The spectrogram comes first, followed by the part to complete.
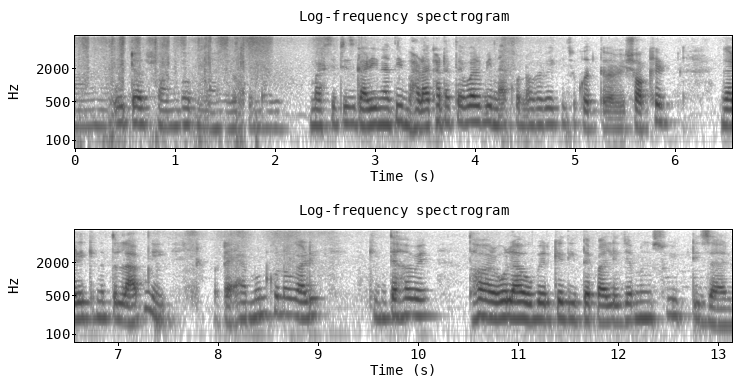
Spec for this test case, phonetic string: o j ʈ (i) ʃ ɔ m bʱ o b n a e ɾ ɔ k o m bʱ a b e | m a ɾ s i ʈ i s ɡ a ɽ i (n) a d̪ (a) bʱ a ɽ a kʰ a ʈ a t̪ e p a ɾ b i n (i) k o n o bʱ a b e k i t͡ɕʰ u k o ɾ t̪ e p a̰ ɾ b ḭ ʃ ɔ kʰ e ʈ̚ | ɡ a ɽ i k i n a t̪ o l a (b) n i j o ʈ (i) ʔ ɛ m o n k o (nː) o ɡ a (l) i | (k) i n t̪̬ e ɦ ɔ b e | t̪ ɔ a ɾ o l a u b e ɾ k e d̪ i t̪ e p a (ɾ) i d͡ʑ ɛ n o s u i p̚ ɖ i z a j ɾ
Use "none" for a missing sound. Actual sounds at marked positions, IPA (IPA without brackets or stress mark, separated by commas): a, n, i, a, b, a, n, ɽ, k, l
